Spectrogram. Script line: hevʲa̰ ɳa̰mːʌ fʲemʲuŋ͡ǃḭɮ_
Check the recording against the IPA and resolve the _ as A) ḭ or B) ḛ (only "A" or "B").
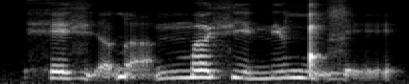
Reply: B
